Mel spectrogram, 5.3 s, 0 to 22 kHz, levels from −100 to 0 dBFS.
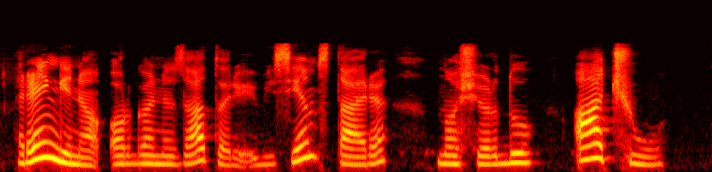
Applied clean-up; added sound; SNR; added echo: none; none; none; none.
